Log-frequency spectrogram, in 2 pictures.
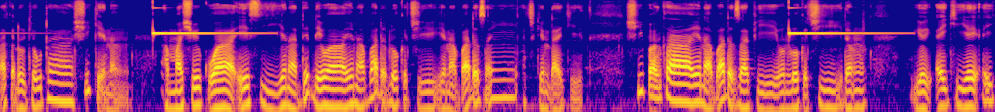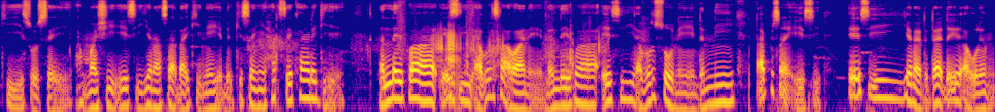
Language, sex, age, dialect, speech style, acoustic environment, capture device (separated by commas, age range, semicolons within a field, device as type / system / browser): Hausa, male, 35-44, Nigeria - Kano, relaxed; excited, silence, mobile / macOS / Safari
